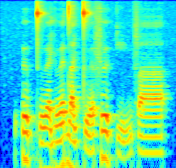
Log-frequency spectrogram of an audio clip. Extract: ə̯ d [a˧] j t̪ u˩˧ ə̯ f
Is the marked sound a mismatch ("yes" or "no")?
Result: no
